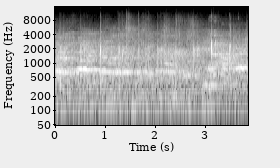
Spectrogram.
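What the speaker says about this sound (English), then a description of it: "it's wonderful to hear crowd noise inside this building" Arena crowd at a jai-alai championship match between the Cyclones and Chargers, a steady murmur of spectators with sharp periodic claps or ball impacts roughly every half second and faint whistles.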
